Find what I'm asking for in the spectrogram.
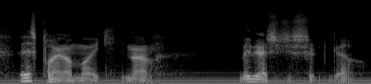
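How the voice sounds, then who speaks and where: With music in the background and audible room echo, a man speaks in an American accent. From Australia. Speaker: podcaster. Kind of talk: casual monologue. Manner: animated.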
